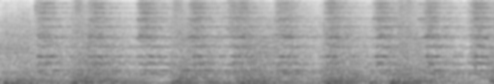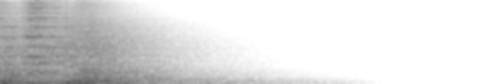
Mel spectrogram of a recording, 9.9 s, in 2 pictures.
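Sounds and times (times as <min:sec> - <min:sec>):
countdown: 0:00.1 - 0:06.5.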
